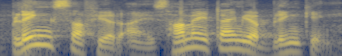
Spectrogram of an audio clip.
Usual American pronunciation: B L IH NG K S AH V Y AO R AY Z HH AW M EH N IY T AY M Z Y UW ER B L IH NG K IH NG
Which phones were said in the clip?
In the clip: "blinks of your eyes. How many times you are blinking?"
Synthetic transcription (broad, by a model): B L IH NG K S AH F Y AO R AY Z HH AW M EH N IY T AY M Y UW B L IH NG K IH NG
